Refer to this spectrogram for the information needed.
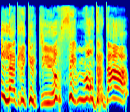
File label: loading, fr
